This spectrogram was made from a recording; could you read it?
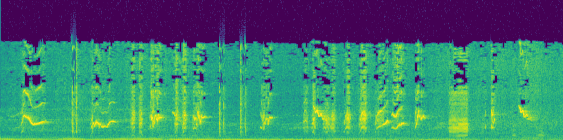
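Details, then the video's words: Starling training song to coax birds into singing: curling whistled notes and quick chirps repeated over a constant low droning hum, with a short rasp near the end. "MAsteran & Pancingan Segala Jenis Burung Jalak Wajib Langsung Buka Suara"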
